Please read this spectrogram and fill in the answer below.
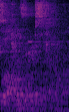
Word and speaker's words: Qualls: I knew you mispronounced my name, but that's okay. My name is DJ Qualls, and for those who don't know me, I am a famous homosexual.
